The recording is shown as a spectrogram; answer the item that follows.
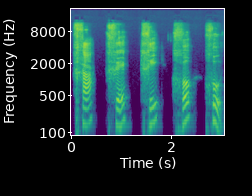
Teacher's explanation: tem que arranhar garganta esse som · esse é gutural, ele vem do fundo da garganta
